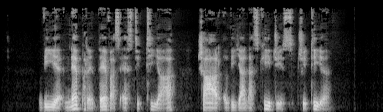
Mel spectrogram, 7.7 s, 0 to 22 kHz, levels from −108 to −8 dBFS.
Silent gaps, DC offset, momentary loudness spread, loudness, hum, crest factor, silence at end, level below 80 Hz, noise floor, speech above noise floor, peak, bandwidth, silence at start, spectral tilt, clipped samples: none; under 0.1%; 8 LU; -27 LUFS; none; 22 dB; 1.1 s; -62 dBFS; under -90 dBFS; over 63 dB; -6 dBFS; 17 kHz; 0.8 s; -4 dB/octave; under 0.1%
